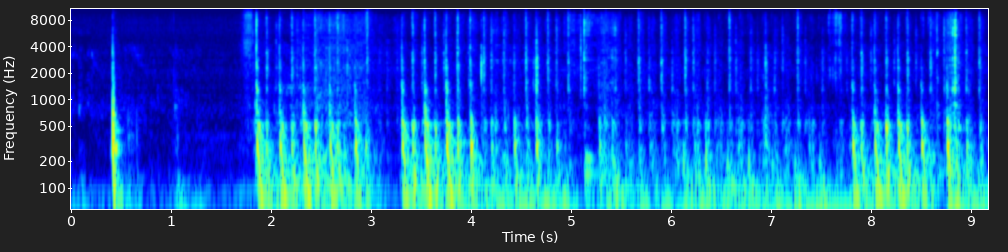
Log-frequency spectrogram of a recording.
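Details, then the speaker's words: Caddy steering column knock heard in quiet cabin: bursts of sharp hollow clicks that stop when the shaft is pressed with one finger and return when released, indicating play in the worn steering column shaft. "одним пальцем здесь нажать на вал и ничего не стучит отпускаешь стучит"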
